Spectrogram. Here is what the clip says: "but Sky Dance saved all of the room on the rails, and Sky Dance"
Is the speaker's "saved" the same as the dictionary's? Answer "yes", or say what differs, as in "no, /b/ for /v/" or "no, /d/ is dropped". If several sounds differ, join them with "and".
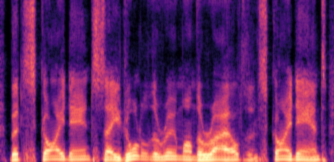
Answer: yes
